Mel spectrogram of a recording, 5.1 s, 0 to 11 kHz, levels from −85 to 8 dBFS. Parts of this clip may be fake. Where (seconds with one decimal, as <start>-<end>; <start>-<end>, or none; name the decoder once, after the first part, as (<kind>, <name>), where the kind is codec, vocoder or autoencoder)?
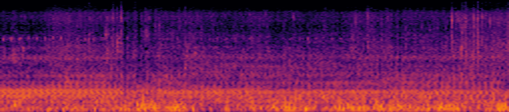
1.2-4.3 (vocoder, Vocos)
